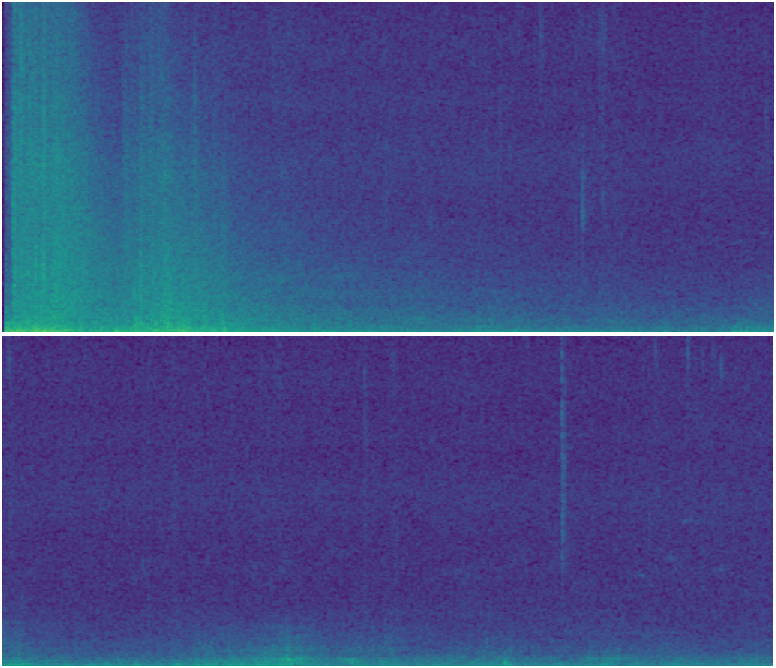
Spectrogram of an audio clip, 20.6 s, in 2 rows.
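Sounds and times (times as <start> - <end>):
lightning strike impact: 0.0 - 5.4.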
